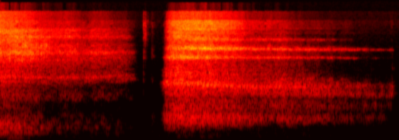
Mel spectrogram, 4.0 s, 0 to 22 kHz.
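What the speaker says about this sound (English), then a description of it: "Now, take 3 breaths with me." Two slow, deep breaths, a long airy inhale then a fuller exhale, close and soft in a quiet room.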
